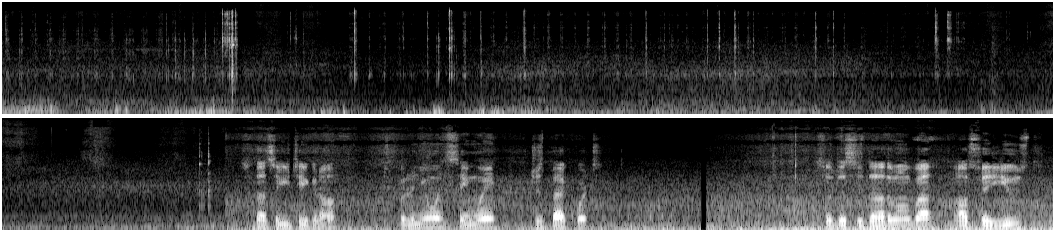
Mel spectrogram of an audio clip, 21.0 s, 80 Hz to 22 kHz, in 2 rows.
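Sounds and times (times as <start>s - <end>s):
metallic clicks of hand tools: 0.0s - 10.3s.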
